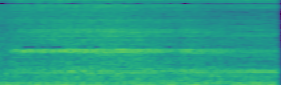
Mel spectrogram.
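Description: Hi-Tech Diamond wet trim saw's diamond blade cutting through a rock, a steady whine that begins just after the start.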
